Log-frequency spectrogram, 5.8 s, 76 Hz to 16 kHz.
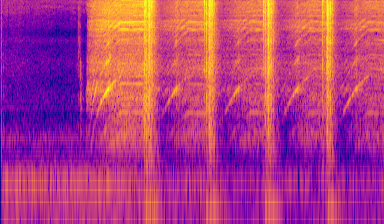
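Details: DeWalt DCN692 cordless nailer after its broken springs were replaced to fix clicking without firing: a short motor whir, then a sharp, crisp firing thump about once a second, each shot even; driving nails normally.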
